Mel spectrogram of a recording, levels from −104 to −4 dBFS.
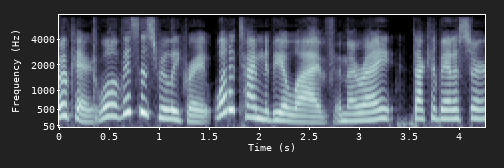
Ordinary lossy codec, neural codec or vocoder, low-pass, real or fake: MP3, 64 kbps; codec, 16 kHz, 1 kbps, FunCodec, trained on LibriTTS, 50 frames a second; 7.2 kHz; fake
